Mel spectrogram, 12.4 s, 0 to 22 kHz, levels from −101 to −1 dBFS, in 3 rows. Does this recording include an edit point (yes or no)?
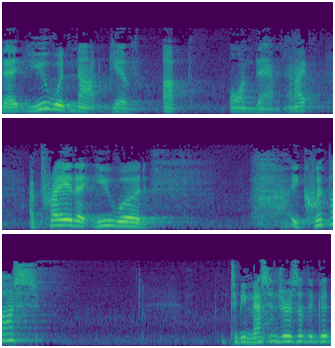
no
